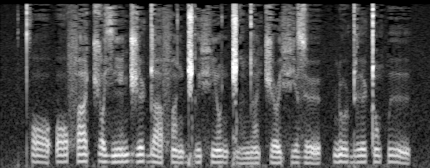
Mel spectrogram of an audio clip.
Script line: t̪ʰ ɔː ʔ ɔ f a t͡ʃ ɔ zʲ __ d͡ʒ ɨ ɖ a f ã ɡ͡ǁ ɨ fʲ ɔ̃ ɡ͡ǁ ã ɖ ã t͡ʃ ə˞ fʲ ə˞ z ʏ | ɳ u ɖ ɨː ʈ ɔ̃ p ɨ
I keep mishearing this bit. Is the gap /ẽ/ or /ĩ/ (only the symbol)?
ẽ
